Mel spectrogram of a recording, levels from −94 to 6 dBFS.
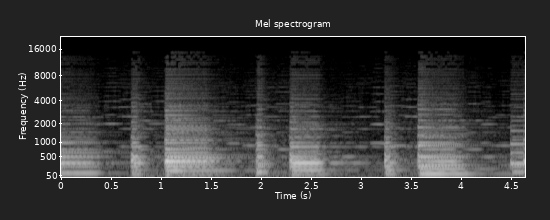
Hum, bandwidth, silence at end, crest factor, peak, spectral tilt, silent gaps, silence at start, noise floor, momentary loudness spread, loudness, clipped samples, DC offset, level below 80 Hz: none; 13.5 kHz; 0 s; 20 dB; -8 dBFS; -8 dB/octave; none; 0 s; -45 dBFS; 19 LU; -27 LUFS; under 0.1%; under 0.1%; -54 dBFS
